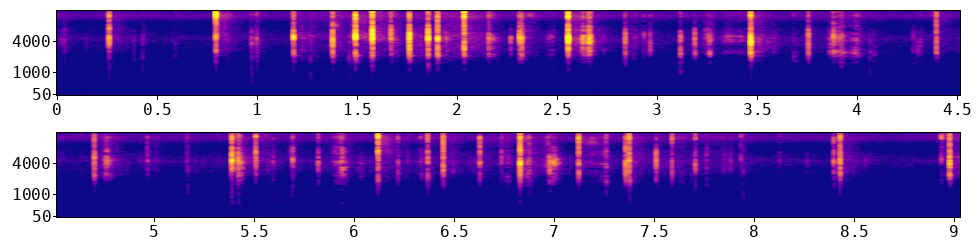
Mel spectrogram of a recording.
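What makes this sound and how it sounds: A hollow handheld plastic TV remote with rubber buttons, lying on a fabric sofa, is tapped and scratched with long nails over its buttons and casing. Dozens of quick, dry, bright clicks and scratchy ticks come in uneven bursts, each dying away instantly, with almost no low end and quiet gaps between.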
